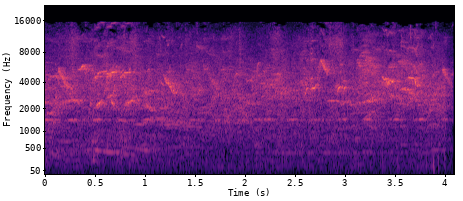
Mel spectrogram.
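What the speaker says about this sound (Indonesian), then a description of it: "Masih di jalur burung cucak hijau" Greater green leafbird (cucak hijau) singing a continuous run of varied, warbling chirps and whistles, fairly close and steady throughout with no talk.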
